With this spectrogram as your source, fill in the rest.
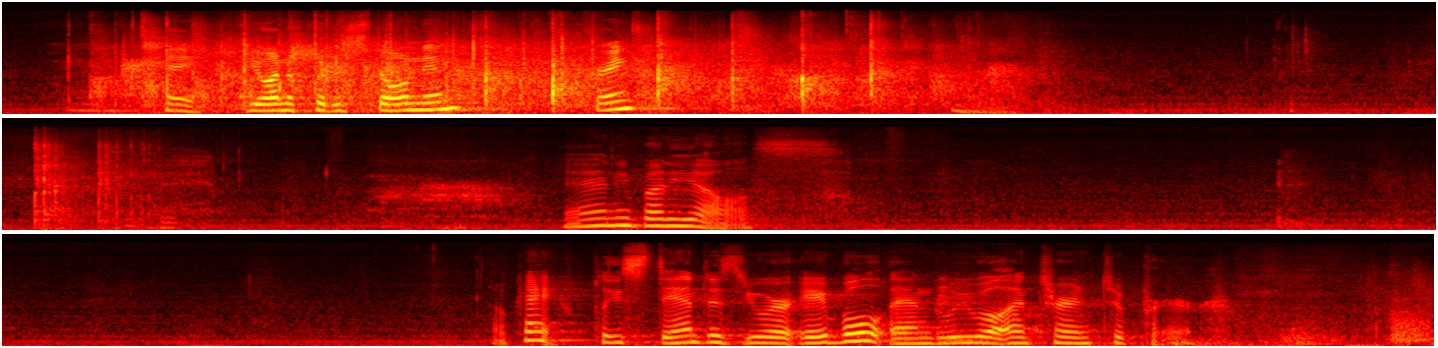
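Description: An elderly woman speaks calmly through a microphone in a large echoing hall.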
